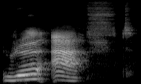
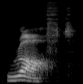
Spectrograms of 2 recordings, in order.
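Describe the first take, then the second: First: R split off from "aft"; sounding out. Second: Said in the usual way. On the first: Shown as a demonstration. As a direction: say R, then aft, separately. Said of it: "say the letters as you're writing". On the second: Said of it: "you're going to read the word".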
